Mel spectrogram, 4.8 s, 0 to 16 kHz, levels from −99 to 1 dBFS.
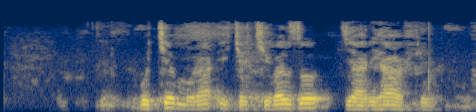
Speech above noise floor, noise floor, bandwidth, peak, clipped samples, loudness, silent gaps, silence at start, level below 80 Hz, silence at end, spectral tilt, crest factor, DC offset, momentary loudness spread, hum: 40 dB; -57 dBFS; 8 kHz; -2 dBFS; under 0.1%; -17 LUFS; none; 1 s; -60 dBFS; 0.05 s; -5 dB/octave; 16 dB; under 0.1%; 22 LU; none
